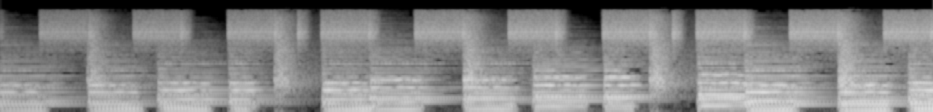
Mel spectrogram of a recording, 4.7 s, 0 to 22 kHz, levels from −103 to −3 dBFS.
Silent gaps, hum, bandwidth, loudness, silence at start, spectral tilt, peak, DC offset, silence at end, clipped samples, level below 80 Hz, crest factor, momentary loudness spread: none; none; 16 kHz; -22 LUFS; 0 s; -3 dB/octave; -6 dBFS; under 0.1%; 0 s; under 0.1%; -34 dBFS; 16 dB; 7 LU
